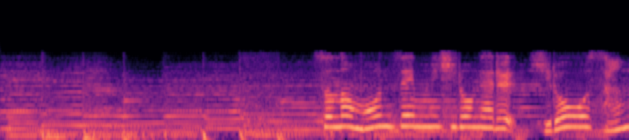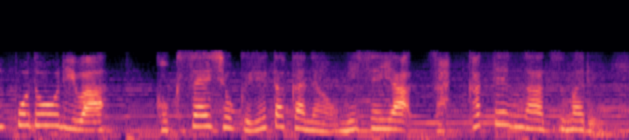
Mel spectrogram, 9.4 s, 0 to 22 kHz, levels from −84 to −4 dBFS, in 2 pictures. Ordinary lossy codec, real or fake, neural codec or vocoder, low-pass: none; fake; codec, 16 kHz in and 24 kHz out, 1 kbps, XY-Tokenizer; 5.4 kHz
